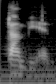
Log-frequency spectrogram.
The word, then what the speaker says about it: también: También. También has an accent on the E, so you will look for the E.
